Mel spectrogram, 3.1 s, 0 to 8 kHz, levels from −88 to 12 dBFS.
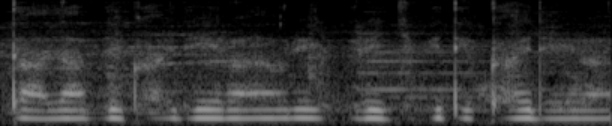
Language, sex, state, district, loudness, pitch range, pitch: Hindi, female, Uttar Pradesh, Gorakhpur, -37 LUFS, 195-200 Hz, 200 Hz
